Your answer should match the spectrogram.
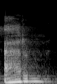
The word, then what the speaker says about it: ADM: ADM and R EM, pronounced Adam and Rem.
